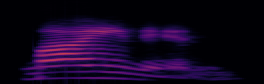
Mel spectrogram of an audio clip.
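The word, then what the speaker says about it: 毎年: One time again, slowly, per syllable. Maigetsu. Every month. And then for every year, mainen.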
